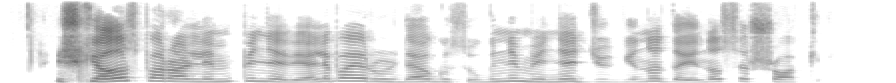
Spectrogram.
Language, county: Lithuanian, Vilnius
